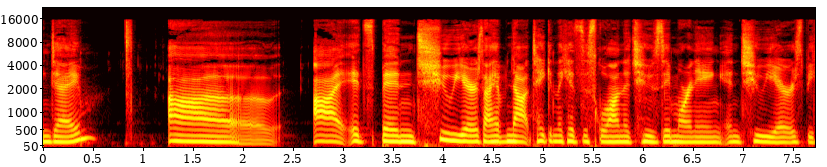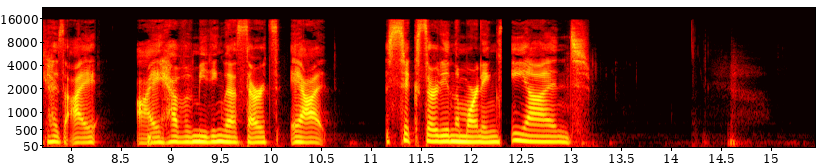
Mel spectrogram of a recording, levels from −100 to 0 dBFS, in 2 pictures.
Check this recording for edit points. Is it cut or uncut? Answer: cut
